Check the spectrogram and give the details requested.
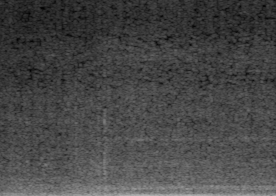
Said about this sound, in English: You said the truck is running? Is it running well? You can listen to it in the background.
